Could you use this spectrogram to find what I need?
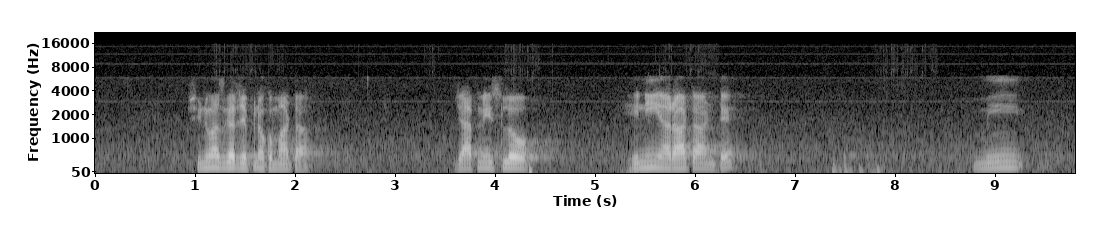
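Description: A man speaks calmly into a microphone over a loudspeaker, in short phrases with pauses.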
